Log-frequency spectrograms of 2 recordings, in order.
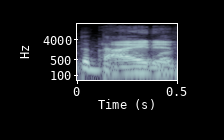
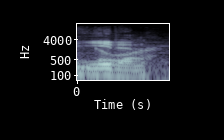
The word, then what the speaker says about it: Iden: Before most of the unit deserted and joined the Rebel Alliance Oh, that's how you pronounce her name. Iden, not Eden.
